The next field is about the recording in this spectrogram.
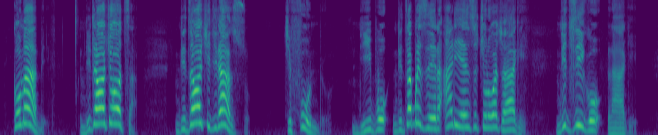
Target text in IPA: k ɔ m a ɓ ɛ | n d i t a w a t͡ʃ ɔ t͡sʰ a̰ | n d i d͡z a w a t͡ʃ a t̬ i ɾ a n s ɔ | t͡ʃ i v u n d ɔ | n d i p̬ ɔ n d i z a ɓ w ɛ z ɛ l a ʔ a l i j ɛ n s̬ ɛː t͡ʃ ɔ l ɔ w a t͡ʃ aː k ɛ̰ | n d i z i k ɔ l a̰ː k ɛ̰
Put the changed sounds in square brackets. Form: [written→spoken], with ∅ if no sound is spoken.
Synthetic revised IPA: k ɔ m a ɓ ɛ | n d i t a w a t͡ʃ ɔ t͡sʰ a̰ | n d i d͡z a w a t͡ʃ [a→i] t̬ i ɾ a n s ɔ | t͡ʃ i [v→f] u n d ɔ | n d i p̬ ɔ n d i [z→d͡z] a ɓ w ɛ z ɛ [l→ɾ] a ʔ a l i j ɛ n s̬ [ɛː→ɛ] t͡ʃ ɔ l ɔ w a t͡ʃ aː k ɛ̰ | n d i [z→d͡z] i k ɔ l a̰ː k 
